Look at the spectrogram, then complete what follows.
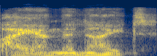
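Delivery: speaking in a whisper. Speaking in character to oneself during a game, whispering. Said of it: "And I whisper to myself".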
